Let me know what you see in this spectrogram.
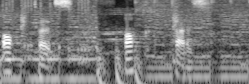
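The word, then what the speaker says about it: oktas: clouds would be the octas what does that sound like sound like it right yup except that it is spelled with o k t a s in the case that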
